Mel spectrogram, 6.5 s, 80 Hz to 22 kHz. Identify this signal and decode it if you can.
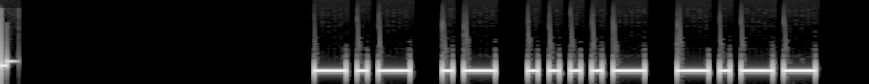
Morse code, heard as a keyed tone, about 15 wpm, 700 Hz. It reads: KA4Y
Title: USA Call Signs - 4 Characters - Repeated 2x - 15wpm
